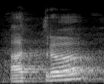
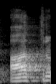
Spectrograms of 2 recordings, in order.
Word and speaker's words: अत्र: तिष्ठ बोलने लगते हैं उसका शुद्ध उच्चारण क्या है अत्र अत्र अत्र तिष्ठ तिष्ठ ति आत्र आत्र नहीं और ो टो नहीं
